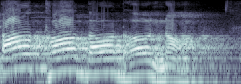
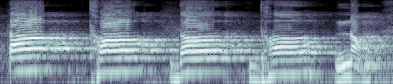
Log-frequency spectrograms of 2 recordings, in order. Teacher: त बोलिए, तब भी जिह्वा जाकर के दांत से लड़ जाती है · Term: त वर्ग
